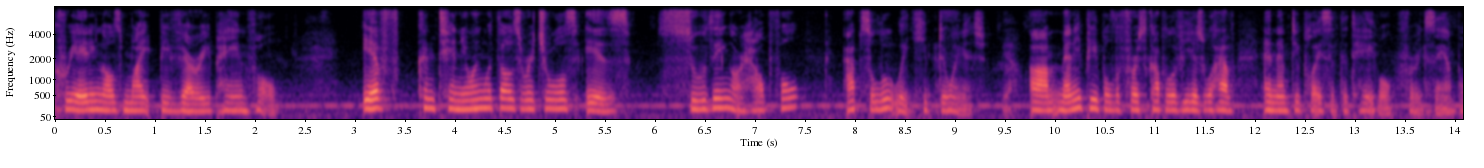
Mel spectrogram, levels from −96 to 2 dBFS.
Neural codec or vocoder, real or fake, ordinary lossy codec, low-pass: none; real; Opus, 64 kbps; 7.2 kHz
